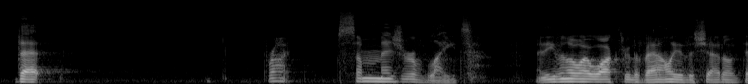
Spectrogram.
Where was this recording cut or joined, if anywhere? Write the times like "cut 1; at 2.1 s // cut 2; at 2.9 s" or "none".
cut 1; at 5.2 s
